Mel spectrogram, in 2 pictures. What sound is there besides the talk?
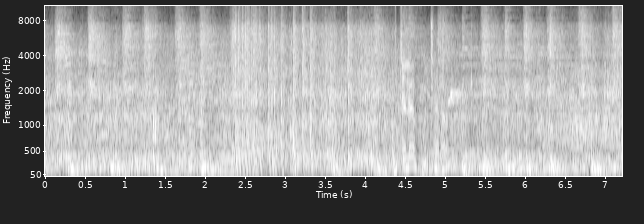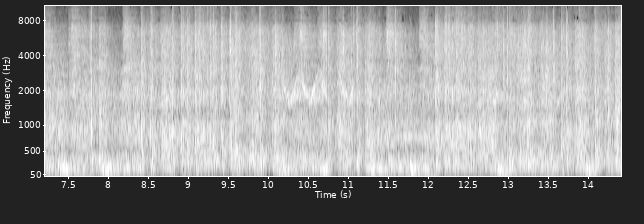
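fireworks and firecrackers exploding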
